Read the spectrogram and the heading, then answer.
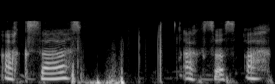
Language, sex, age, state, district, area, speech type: Kashmiri, female, 30-45, Jammu and Kashmir, Baramulla, urban, spontaneous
